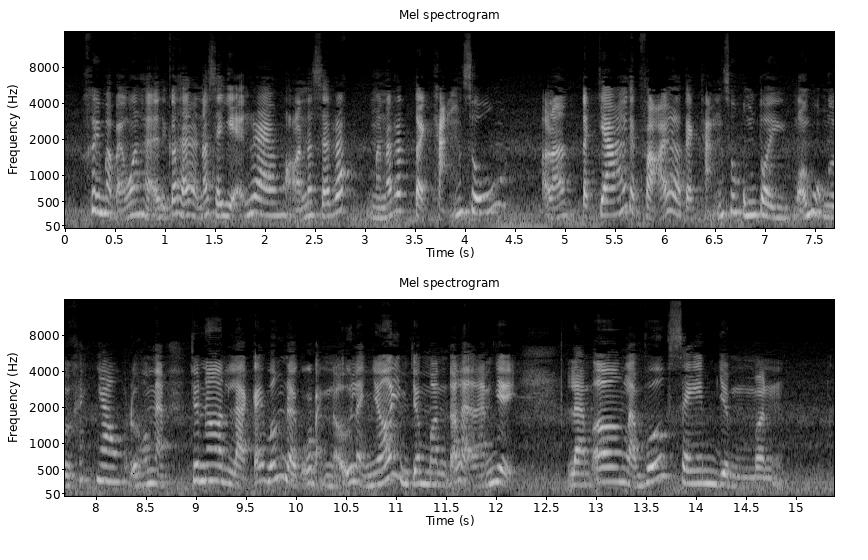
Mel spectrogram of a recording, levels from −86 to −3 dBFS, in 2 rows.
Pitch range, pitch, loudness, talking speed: 235-290 Hz, 255 Hz, -28 LUFS, 275 wpm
